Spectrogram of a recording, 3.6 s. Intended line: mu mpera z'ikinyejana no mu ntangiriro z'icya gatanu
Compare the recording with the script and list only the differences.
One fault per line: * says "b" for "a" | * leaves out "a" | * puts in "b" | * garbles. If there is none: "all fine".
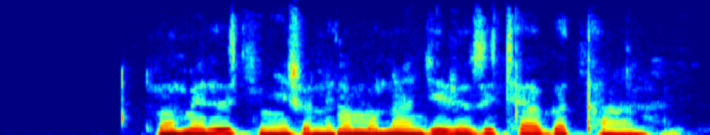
all fine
